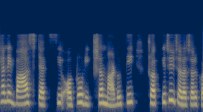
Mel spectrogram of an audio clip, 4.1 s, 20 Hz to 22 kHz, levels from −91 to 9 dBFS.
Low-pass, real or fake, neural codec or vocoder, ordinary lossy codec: 7.2 kHz; fake; codec, 16 kHz, about 1 kbps, DyCAST, with the encoder's durations; none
